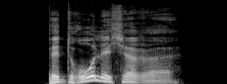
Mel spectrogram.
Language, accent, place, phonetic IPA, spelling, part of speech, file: German, Germany, Berlin, [bəˈdʁoːlɪçəʁə], bedrohlichere, adjective, De-bedrohlichere.ogg
- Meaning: inflection of bedrohlich: 1. strong/mixed nominative/accusative feminine singular comparative degree 2. strong nominative/accusative plural comparative degree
